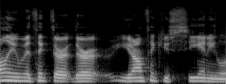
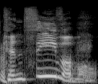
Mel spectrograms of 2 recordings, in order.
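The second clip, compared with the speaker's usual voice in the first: higher, louder Vizzini voice; Wallace Shawn impression; 10 semitones higher, 4 dB louder than usual. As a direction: exclaim it like Vizzini. Princess Bride quote.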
